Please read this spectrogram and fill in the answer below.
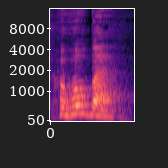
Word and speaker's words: jojoba: So Larry says this is pronounced, how is it pronounced, Larry? Jojoba. Jojoba. It's J-O-J, I don't know, you guys. Jojoba, not jojoba.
